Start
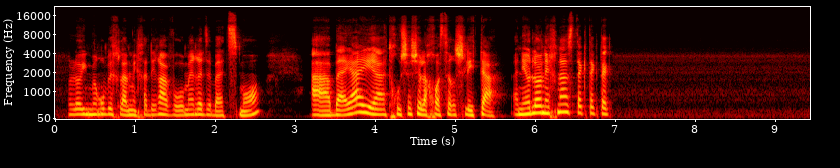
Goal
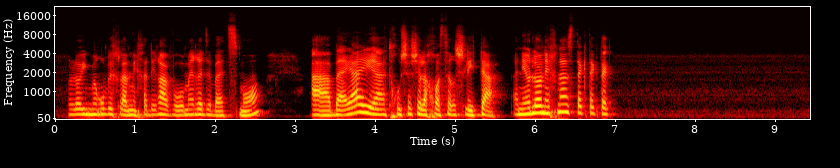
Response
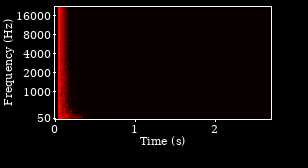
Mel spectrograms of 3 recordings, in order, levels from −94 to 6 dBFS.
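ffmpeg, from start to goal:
-filter_complex "[0:a]lowpass=frequency=1400:poles=1,aeval=exprs='0.316*(cos(1*acos(clip(val(0)/0.316,-1,1)))-cos(1*PI/2))+0.00631*(cos(4*acos(clip(val(0)/0.316,-1,1)))-cos(4*PI/2))':channel_layout=same,asplit=2[link_01][link_02];[1:a]atrim=start_sample=2205,atrim=end_sample=6615[link_03];[link_02][link_03]afir=irnorm=-1:irlink=0,volume=-10dB[link_04];[link_01][link_04]amix=inputs=2:normalize=0"

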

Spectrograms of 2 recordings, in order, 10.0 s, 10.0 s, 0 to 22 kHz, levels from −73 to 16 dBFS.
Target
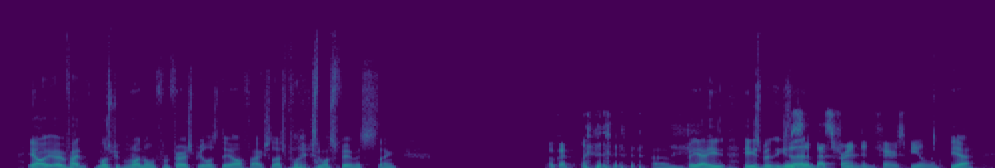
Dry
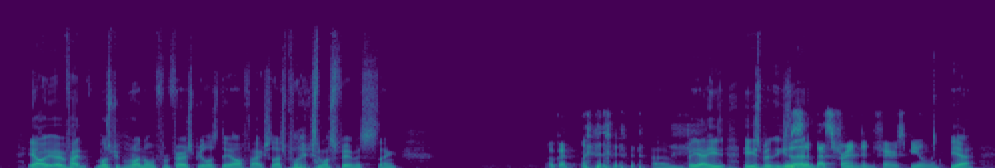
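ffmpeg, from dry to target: ffmpeg -i in.wav -af "adynamicequalizer=threshold=0.00891:dfrequency=2400:dqfactor=0.71:tfrequency=2400:tqfactor=0.71:attack=5:release=100:ratio=0.375:range=2:mode=cutabove:tftype=bell,volume=-8dB" out.wav

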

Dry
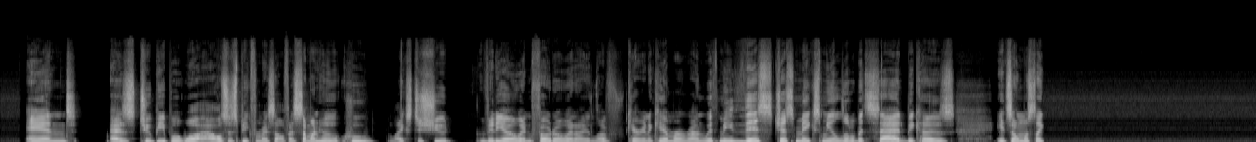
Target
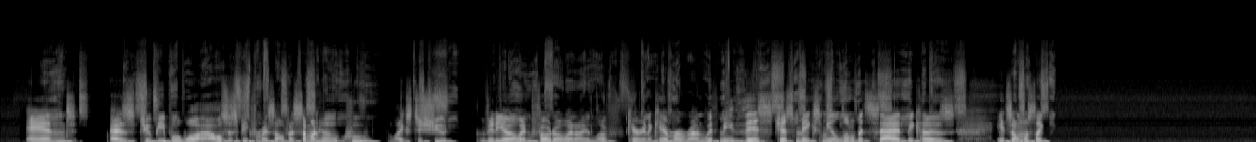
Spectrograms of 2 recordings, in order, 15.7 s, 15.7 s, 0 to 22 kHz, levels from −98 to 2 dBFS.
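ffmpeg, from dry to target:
ffmpeg -i in.wav -filter_complex "[0:a]equalizer=frequency=100:width_type=o:width=0.67:gain=8,equalizer=frequency=250:width_type=o:width=0.67:gain=-5,equalizer=frequency=1600:width_type=o:width=0.67:gain=11,acrossover=split=180|5900[link_01][link_02][link_03];[link_01]adelay=70[link_04];[link_03]adelay=160[link_05];[link_04][link_02][link_05]amix=inputs=3:normalize=0,acrossover=split=4000[link_06][link_07];[link_07]acompressor=threshold=-45dB:ratio=4:attack=1:release=60[link_08];[link_06][link_08]amix=inputs=2:normalize=0,volume=-5.5dB" out.wav

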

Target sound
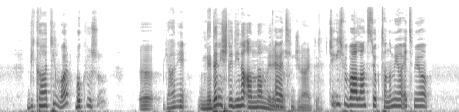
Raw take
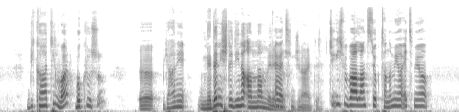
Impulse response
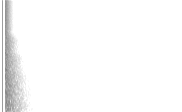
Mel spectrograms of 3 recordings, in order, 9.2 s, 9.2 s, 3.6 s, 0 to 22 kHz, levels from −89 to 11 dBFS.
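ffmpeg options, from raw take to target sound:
-filter_complex "[0:a]asettb=1/sr,asplit=3[link_01][link_02][link_03];[link_01]atrim=end=1.064[link_04];[link_02]atrim=start=1.06:end=3.6,asetpts=PTS-STARTPTS,afade=type=in:duration=0.004:curve=qsin,afade=type=out:start_time=2.536:duration=0.004:curve=qsin,tremolo=f=3.8:d=0.69[link_05];[link_03]atrim=start=3.596[link_06];[link_04][link_05]acrossfade=duration=0.004:curve1=hsin:curve2=qsin[link_07];[link_07][link_06]acrossfade=duration=0.004:curve1=qsin:curve2=hsin,volume=5.5dB"

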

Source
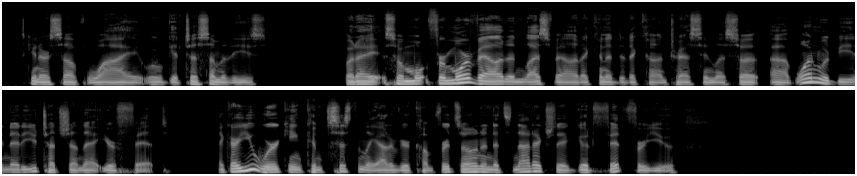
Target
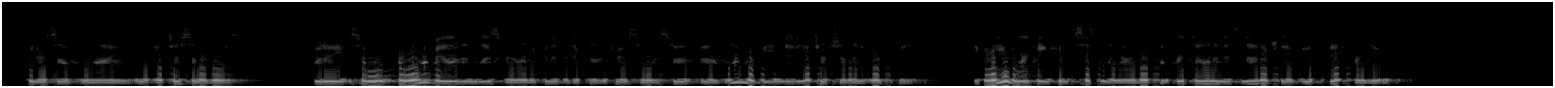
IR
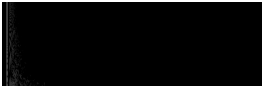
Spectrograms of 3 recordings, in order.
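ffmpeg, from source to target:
-filter_complex "[0:a]afftfilt=real='re*(1-between(b*sr/4096,310,1100))':imag='im*(1-between(b*sr/4096,310,1100))':win_size=4096:overlap=0.75,asplit=3[link_01][link_02][link_03];[link_01]bandpass=frequency=300:width_type=q:width=8,volume=0dB[link_04];[link_02]bandpass=frequency=870:width_type=q:width=8,volume=-6dB[link_05];[link_03]bandpass=frequency=2240:width_type=q:width=8,volume=-9dB[link_06];[link_04][link_05][link_06]amix=inputs=3:normalize=0,equalizer=frequency=980:width_type=o:width=1.2:gain=5,aresample=16000,aeval=exprs='clip(val(0),-1,0.0141)':channel_layout=same,aresample=44100,atempo=1.1,asplit=2[link_07][link_08];[link_08]aecho=0:1:119|238|357:0.211|0.0634|0.019[link_09];[link_07][link_09]amix=inputs=2:normalize=0,volume=2dB"

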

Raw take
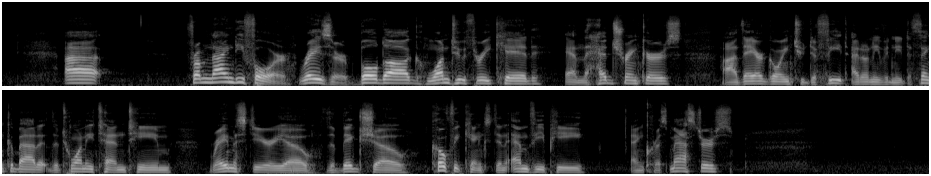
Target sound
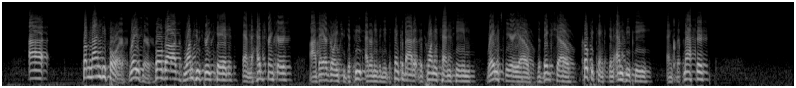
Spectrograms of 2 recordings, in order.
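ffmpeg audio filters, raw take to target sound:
ffmpeg -i in.wav -af "equalizer=frequency=980:width=0.33:gain=-4,alimiter=limit=-20.5dB:level=0:latency=1:release=179,asetrate=103194,aresample=44100,adynamicsmooth=sensitivity=4.5:basefreq=1100,aecho=1:1:13|53:0.15|0.237,volume=9dB" out.wav

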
